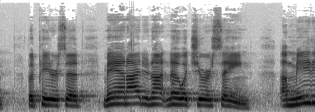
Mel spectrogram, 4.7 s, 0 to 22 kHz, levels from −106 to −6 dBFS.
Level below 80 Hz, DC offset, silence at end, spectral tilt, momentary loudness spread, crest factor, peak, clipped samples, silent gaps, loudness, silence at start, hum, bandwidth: -60 dBFS; under 0.1%; 0 s; -5.5 dB/octave; 9 LU; 14 dB; 0 dBFS; under 0.1%; none; -13 LUFS; 0 s; none; 13.5 kHz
